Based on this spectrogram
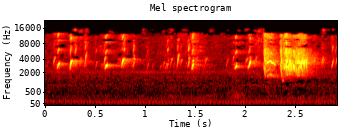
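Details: Female European goldfinch batbata, twittering calls used to stimulate males to sing and mate: quick bright chirps in short bursts, ending in a louder dense buzzy twitter, over a steady low hum.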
